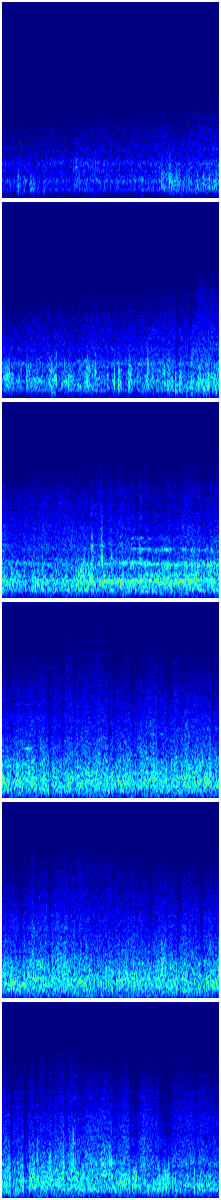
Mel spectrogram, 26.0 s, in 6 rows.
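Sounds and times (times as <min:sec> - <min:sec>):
diesel locomotive engine hum: 0:00.0 - 0:26.0
train wheels rumbling on rail: 0:00.0 - 0:26.0.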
